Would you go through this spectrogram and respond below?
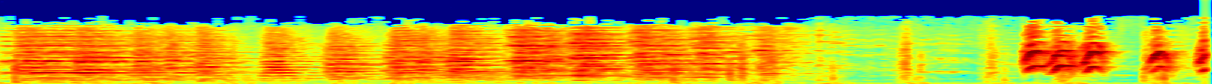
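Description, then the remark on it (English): A small dog belonging to Fritz Schultz, leading people down the street, whines and whimpers in a long, high, wavering stretch, then lets out several sharp, yappy barks in quick bursts toward the end. “This is long way for such little dog to go.”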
